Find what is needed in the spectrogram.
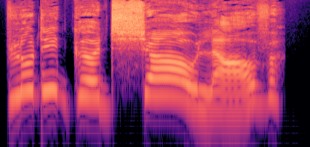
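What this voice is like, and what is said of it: Put-on British accent. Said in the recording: “I'm going to speak with a British accent ... I tried, doing my best Monty Python imitation.”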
